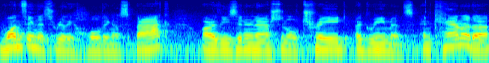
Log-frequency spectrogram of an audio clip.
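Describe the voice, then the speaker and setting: At a fairly quick pace, a man talks in a medium pitch with a somewhat breathy voice. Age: 60s. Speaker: HIV activist and presenter. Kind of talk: interview. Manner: hesitant, with fillers.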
